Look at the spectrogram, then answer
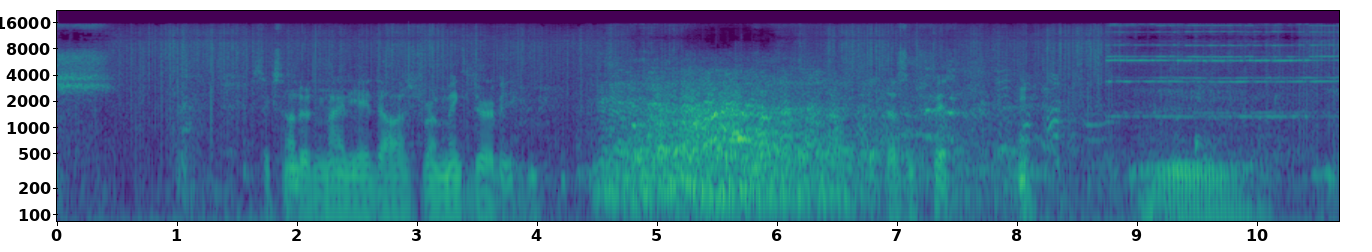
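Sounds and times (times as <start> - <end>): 
speech: 1.7 - 8.4
laughter: 4.0 - 8.8
telephone bell ringing with a bright metallic high trill: 8.7 - 10.6.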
